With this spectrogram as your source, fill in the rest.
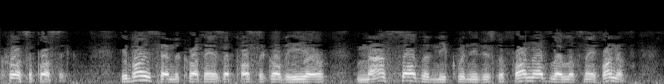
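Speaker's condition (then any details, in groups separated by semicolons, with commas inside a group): No condition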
